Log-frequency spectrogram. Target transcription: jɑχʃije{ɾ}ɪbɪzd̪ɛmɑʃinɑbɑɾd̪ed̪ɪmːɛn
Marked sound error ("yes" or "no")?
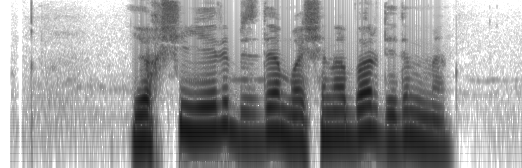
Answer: no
